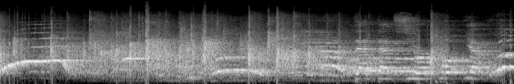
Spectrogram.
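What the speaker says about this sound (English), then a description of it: "That's your applause" Single people in a stand-up comedy crowd at a fundraiser applaud and cheer, clapping mixed with whoops and voices; a tonal sound and scattered sharp claps run through the burst.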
